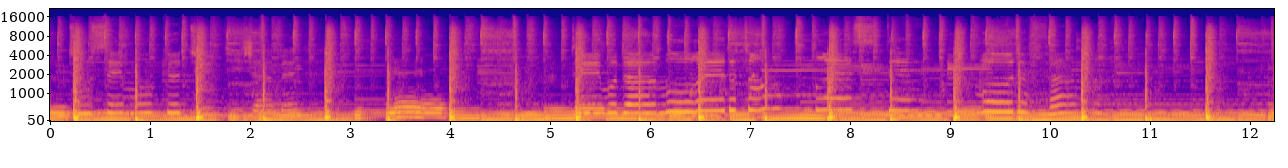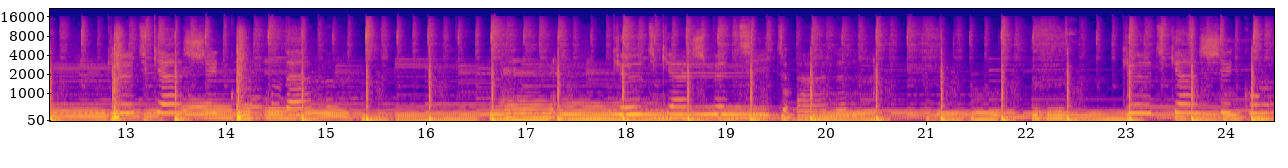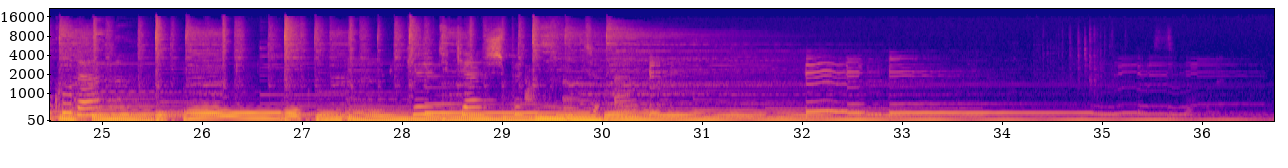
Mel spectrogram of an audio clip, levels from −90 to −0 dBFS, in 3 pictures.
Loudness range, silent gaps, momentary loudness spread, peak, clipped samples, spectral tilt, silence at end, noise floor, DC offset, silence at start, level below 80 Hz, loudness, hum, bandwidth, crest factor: 10 LU; none; 13 LU; 0 dBFS; under 0.1%; -6 dB/octave; 0.35 s; -46 dBFS; under 0.1%; 0 s; -26 dBFS; -21 LUFS; none; 17 kHz; 20 dB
